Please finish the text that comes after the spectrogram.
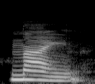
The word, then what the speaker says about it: nine: palavra acaba no V mesma coisa acaba no n então a pronúncia fica assim name five nine Ok bom vamos entender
